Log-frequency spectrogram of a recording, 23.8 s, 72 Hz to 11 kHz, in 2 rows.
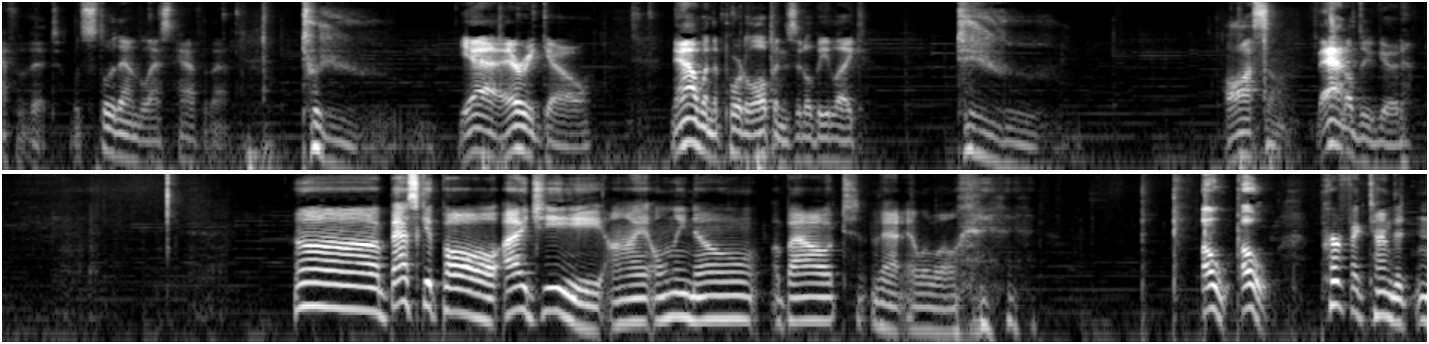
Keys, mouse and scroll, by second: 1.8-3.5 drag, 2.0 space, 4.2 click, 5.2 click, 5.9 click, 6.2 space, 10.3 space.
